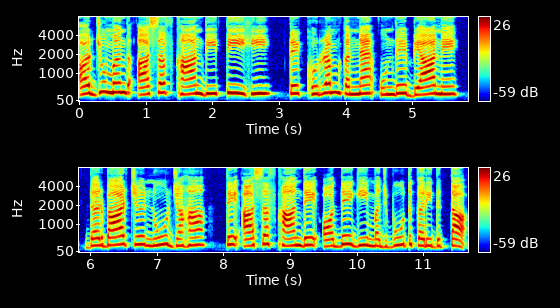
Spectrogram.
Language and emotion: Dogri, neutral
